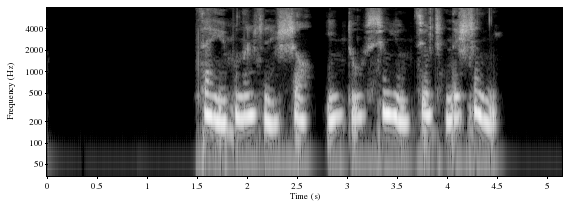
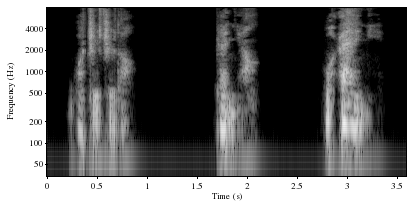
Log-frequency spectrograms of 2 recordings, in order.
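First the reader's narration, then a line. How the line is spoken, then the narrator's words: Deep, grave. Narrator (Chinese): 少年缓缓的摇头，沉声回答道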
